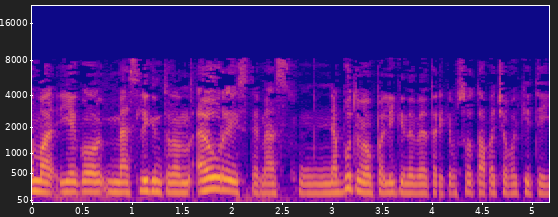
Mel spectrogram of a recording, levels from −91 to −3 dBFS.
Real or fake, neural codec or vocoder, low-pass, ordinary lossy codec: real; none; 9.9 kHz; MP3, 32 kbps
